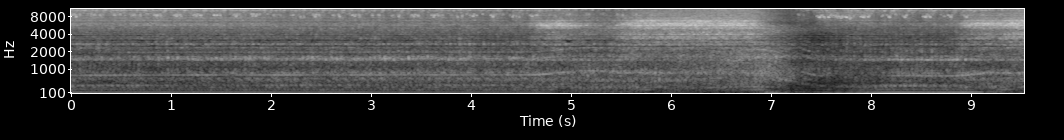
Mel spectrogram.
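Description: Idling engine with a persistent high chirping squeal and scraping that shifts when revved; source of the grinding chirp not pinned down.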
